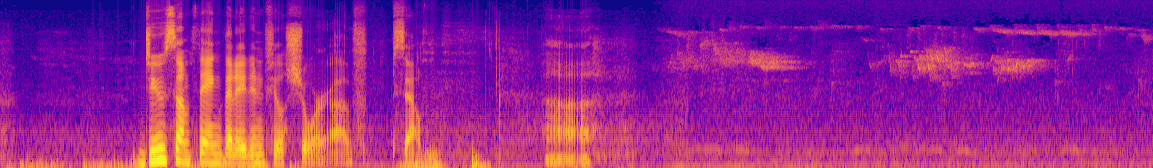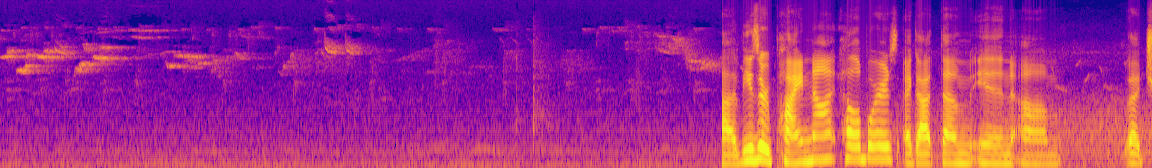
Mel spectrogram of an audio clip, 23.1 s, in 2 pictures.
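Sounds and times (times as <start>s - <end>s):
faint outdoor background noise: 0.0s - 23.0s
songbirds chirping: 5.0s - 23.0s.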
